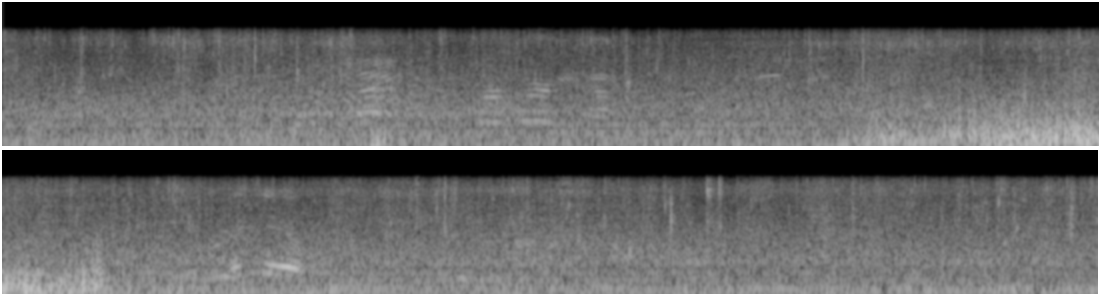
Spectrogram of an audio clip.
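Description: Outdoor lakeside ambience with faint distant voices; about four seconds in, wind buffets the microphone for around two seconds, a low rumbling rush that is the loudest thing heard.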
